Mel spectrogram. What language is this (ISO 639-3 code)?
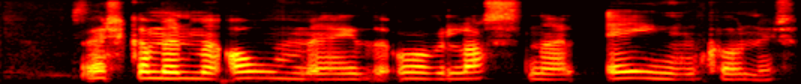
isl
